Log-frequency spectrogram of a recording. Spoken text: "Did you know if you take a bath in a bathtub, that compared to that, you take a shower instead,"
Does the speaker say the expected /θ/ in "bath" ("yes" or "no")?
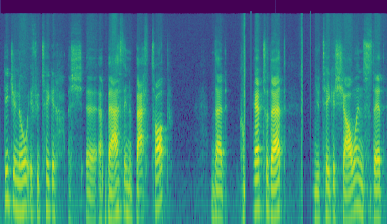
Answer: yes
